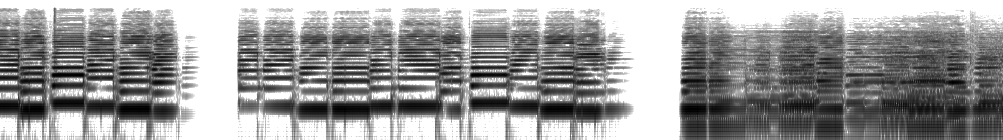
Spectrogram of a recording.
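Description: Accordion playing short looped melodic phrases of separate notes, each loop ending with a brief silence. The third loop starts about seven seconds in and adds lower bass and chord notes under the melody.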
